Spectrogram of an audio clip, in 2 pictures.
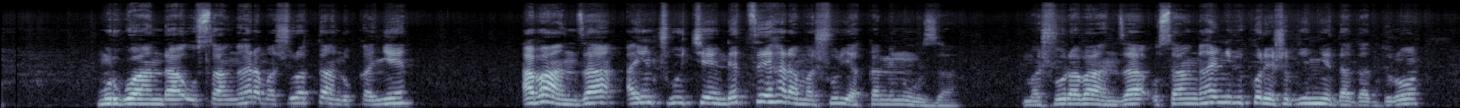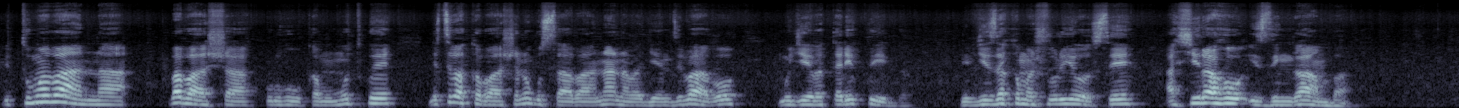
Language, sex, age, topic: Kinyarwanda, male, 18-24, education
